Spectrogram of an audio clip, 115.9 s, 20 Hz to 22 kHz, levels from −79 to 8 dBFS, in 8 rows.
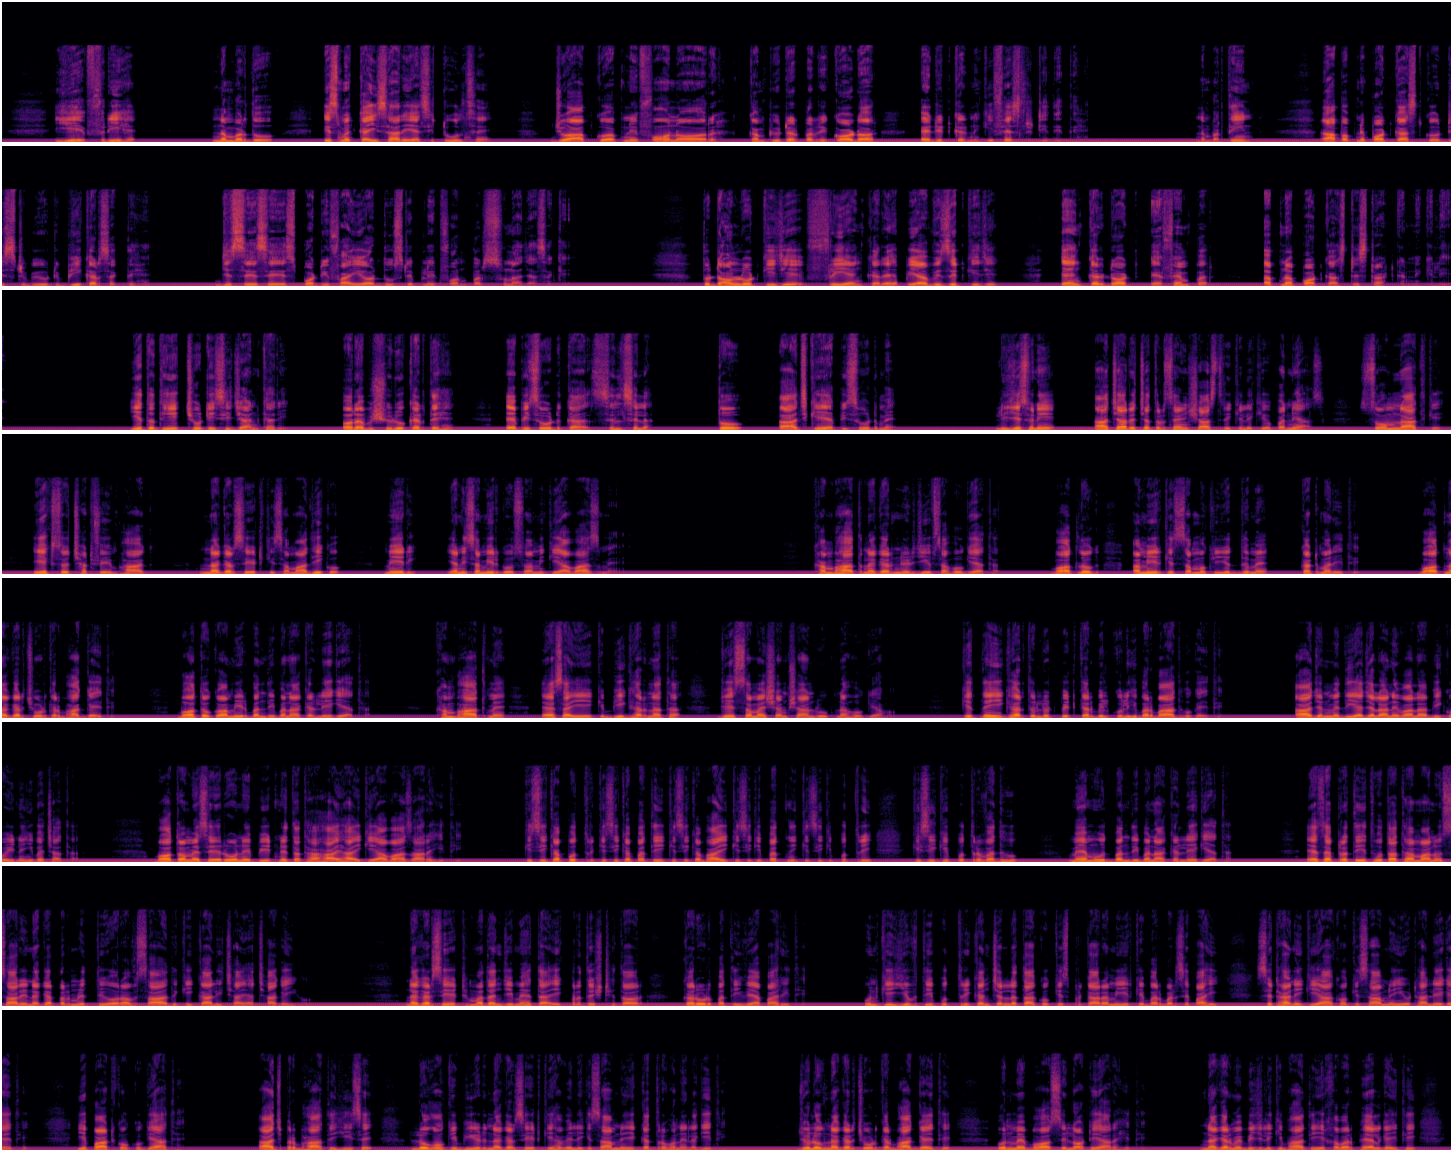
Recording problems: electrical hum; faint; throughout; 50 Hz, 25 dB below the speech

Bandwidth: 15 kHz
